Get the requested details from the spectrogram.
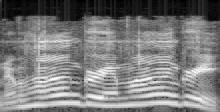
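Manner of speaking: put-on shrill, very high scream of a child. Acting out an imagined hungry little kid, imitating a screaming child. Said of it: "He's screaming".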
